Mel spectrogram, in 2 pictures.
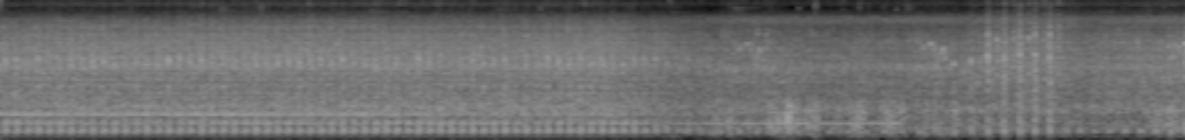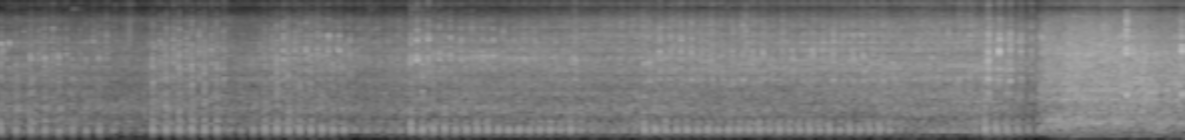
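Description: A boat engine chugs steadily close by.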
